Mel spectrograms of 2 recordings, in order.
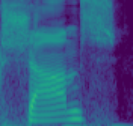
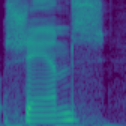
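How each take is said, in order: First: "Shams" said slowly as SHAHMZ; drawn-out ah vowel. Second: "Shams" said as SHAMZ, rising; short a vowel. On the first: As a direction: say "Shams" with a long ah. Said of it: "that's how you say it". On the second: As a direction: say "Shams" with the a of "ham". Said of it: "or, well". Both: Shown as a demonstration.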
